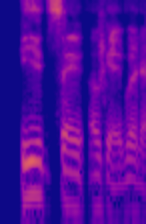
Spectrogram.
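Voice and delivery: ordinary talk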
